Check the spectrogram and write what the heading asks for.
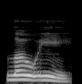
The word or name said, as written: loie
